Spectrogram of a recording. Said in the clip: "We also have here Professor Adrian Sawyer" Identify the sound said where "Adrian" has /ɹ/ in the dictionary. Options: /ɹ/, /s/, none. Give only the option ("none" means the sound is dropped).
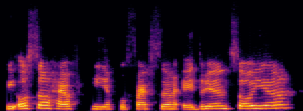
/ɹ/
